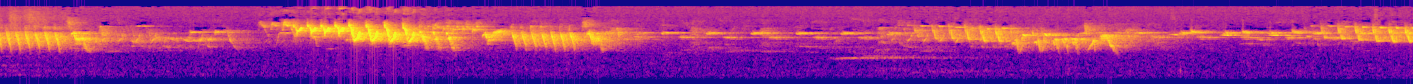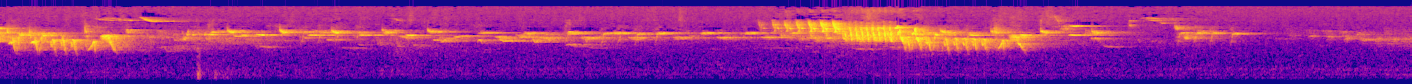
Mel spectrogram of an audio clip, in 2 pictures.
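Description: Small birds chirping and trilling in repeated high, rapid bursts, with thin chirps in between; the loudest bursts come about three to four seconds in and again a little past twenty seconds.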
